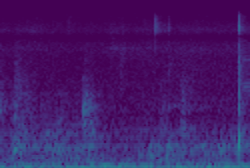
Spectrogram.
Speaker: I push it again it resets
